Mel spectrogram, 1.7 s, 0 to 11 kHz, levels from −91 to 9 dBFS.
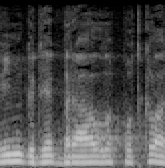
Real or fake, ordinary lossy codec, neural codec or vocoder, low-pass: fake; MP3, 48 kbps; vocoder, 24 kHz, 100 mel bands, Vocos; 9.9 kHz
